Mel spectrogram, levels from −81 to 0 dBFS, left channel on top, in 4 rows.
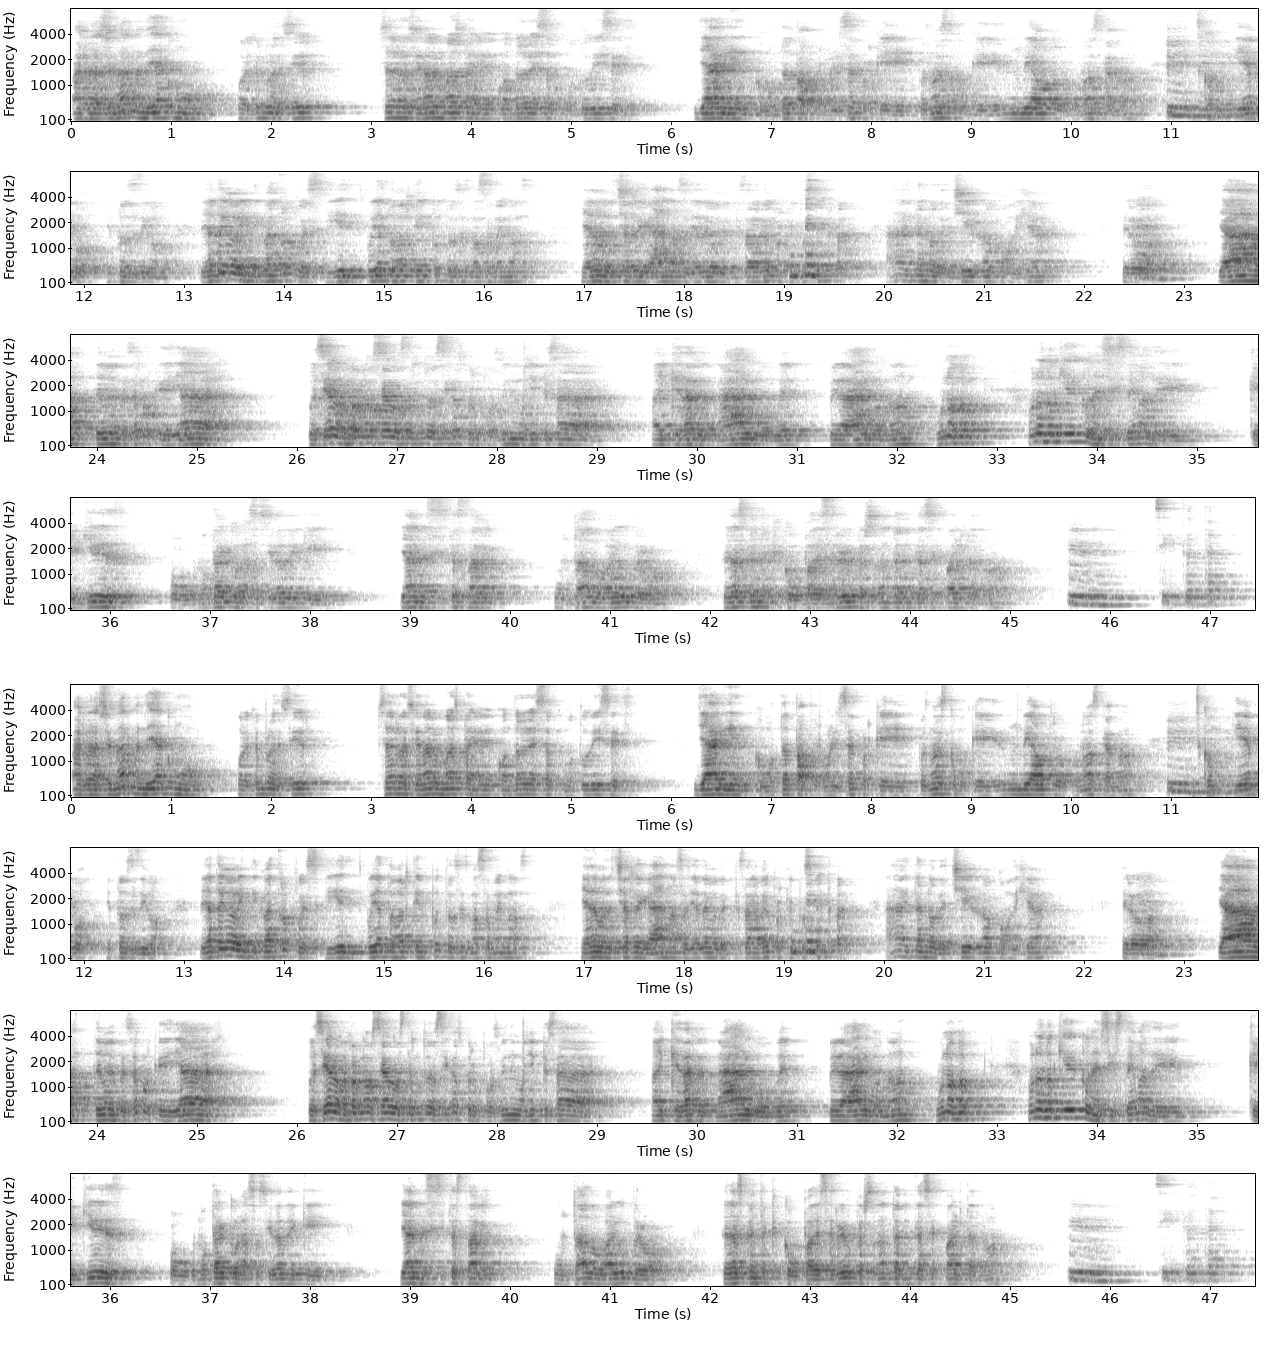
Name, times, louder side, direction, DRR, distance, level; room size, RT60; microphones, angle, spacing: voice 1, 0.0-1.3 1.7-2.4 3.1-5.6 6.2-10.6 11.3-12.0 12.3-12.7 13.2-16.4 17.0-19.3 19.5-19.6 20.0-21.6 22.4-22.7 23.3-25.3 26.1-29.0 29.5-30.9 31.3-32.7 33.1-34.9 35.5-36.1 36.6-38.2 38.9-39.8 40.4-41.5 42.1-44.9, right 3 dB, 90° right, 2 dB, 0.4 m, -32 dB
voice 2, 10.9-11.7 19.0-19.3 22.5-22.8 45.6-46.1 46.4-47.0, equal, 80° left, -2 dB, 0.9 m, -37 dB
4.7 x 2.1 x 2.6 m, 1.1 s
head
